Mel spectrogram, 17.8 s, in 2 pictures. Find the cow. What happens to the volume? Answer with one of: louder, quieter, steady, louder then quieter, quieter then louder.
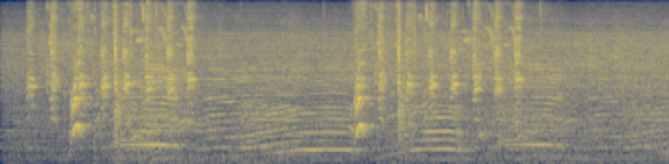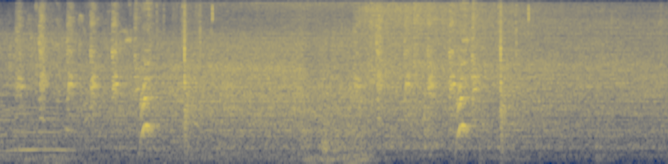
quieter.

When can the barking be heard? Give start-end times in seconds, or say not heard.
0.9-1.9, 4.7-5.7, 10.8-11.8, 14.9-16.0.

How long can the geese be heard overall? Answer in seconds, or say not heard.
8 s.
